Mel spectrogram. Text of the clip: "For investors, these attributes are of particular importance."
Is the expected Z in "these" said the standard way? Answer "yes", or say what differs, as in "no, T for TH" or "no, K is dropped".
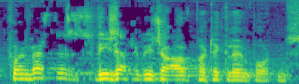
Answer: yes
